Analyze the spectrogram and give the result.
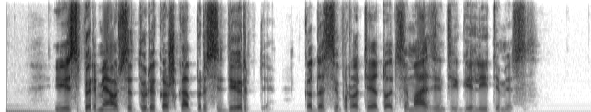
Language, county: Lithuanian, Klaipėda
